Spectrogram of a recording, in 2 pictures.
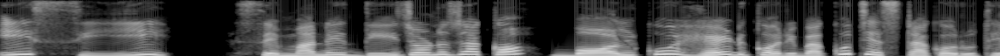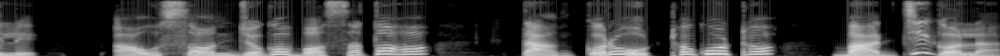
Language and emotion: Odia, disgusted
